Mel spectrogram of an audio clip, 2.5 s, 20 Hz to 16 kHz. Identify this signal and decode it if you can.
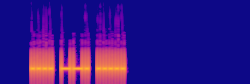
Morse code, heard as a keyed tone, about 42 wpm, 700 Hz. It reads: HG5
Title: Callsign Prefixes for Top 50 DXCC - 40wpm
